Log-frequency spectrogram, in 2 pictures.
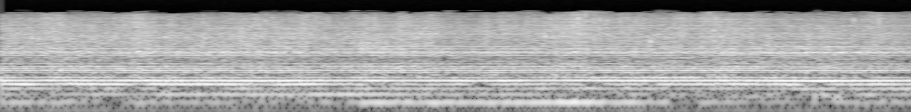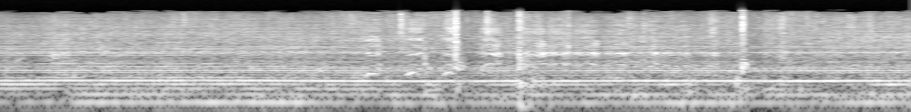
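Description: Mitsubishi Magna sedan's engine running at steady, held revs as the car wades through deep water, with a few sharp knocks near the end.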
